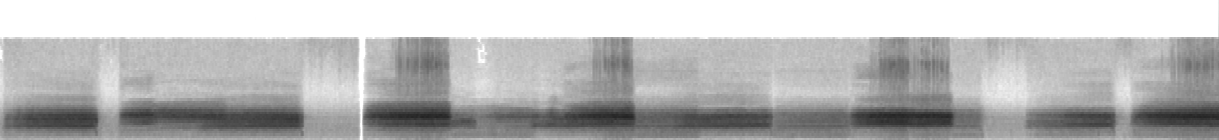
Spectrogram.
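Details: Young barn owls on a perch being fed, giving long harsh rasping hisses, each lasting about one to two seconds with short gaps, repeated through the clip, loud and close.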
